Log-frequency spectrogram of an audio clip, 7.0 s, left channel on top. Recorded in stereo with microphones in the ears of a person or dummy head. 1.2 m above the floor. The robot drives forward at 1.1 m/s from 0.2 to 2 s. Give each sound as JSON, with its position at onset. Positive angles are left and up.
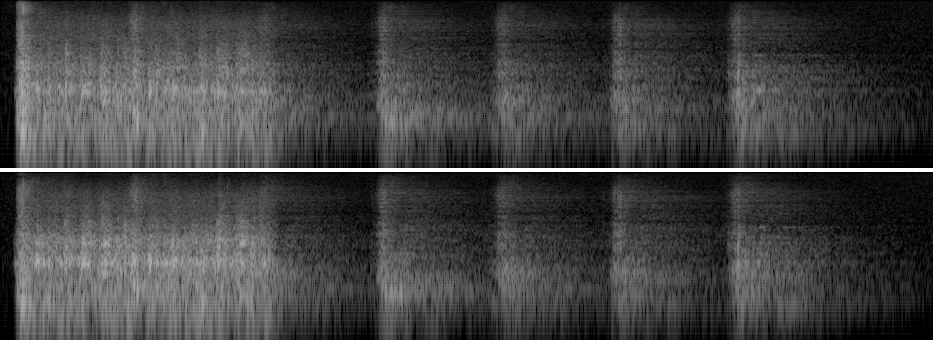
{"t": 0.1, "sound": "a whoosh", "side_deg": 40, "distance_m": 0.5}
